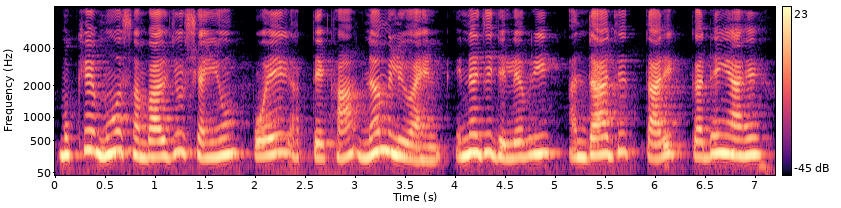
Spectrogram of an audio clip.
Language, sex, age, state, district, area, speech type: Sindhi, female, 45-60, Gujarat, Surat, urban, read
